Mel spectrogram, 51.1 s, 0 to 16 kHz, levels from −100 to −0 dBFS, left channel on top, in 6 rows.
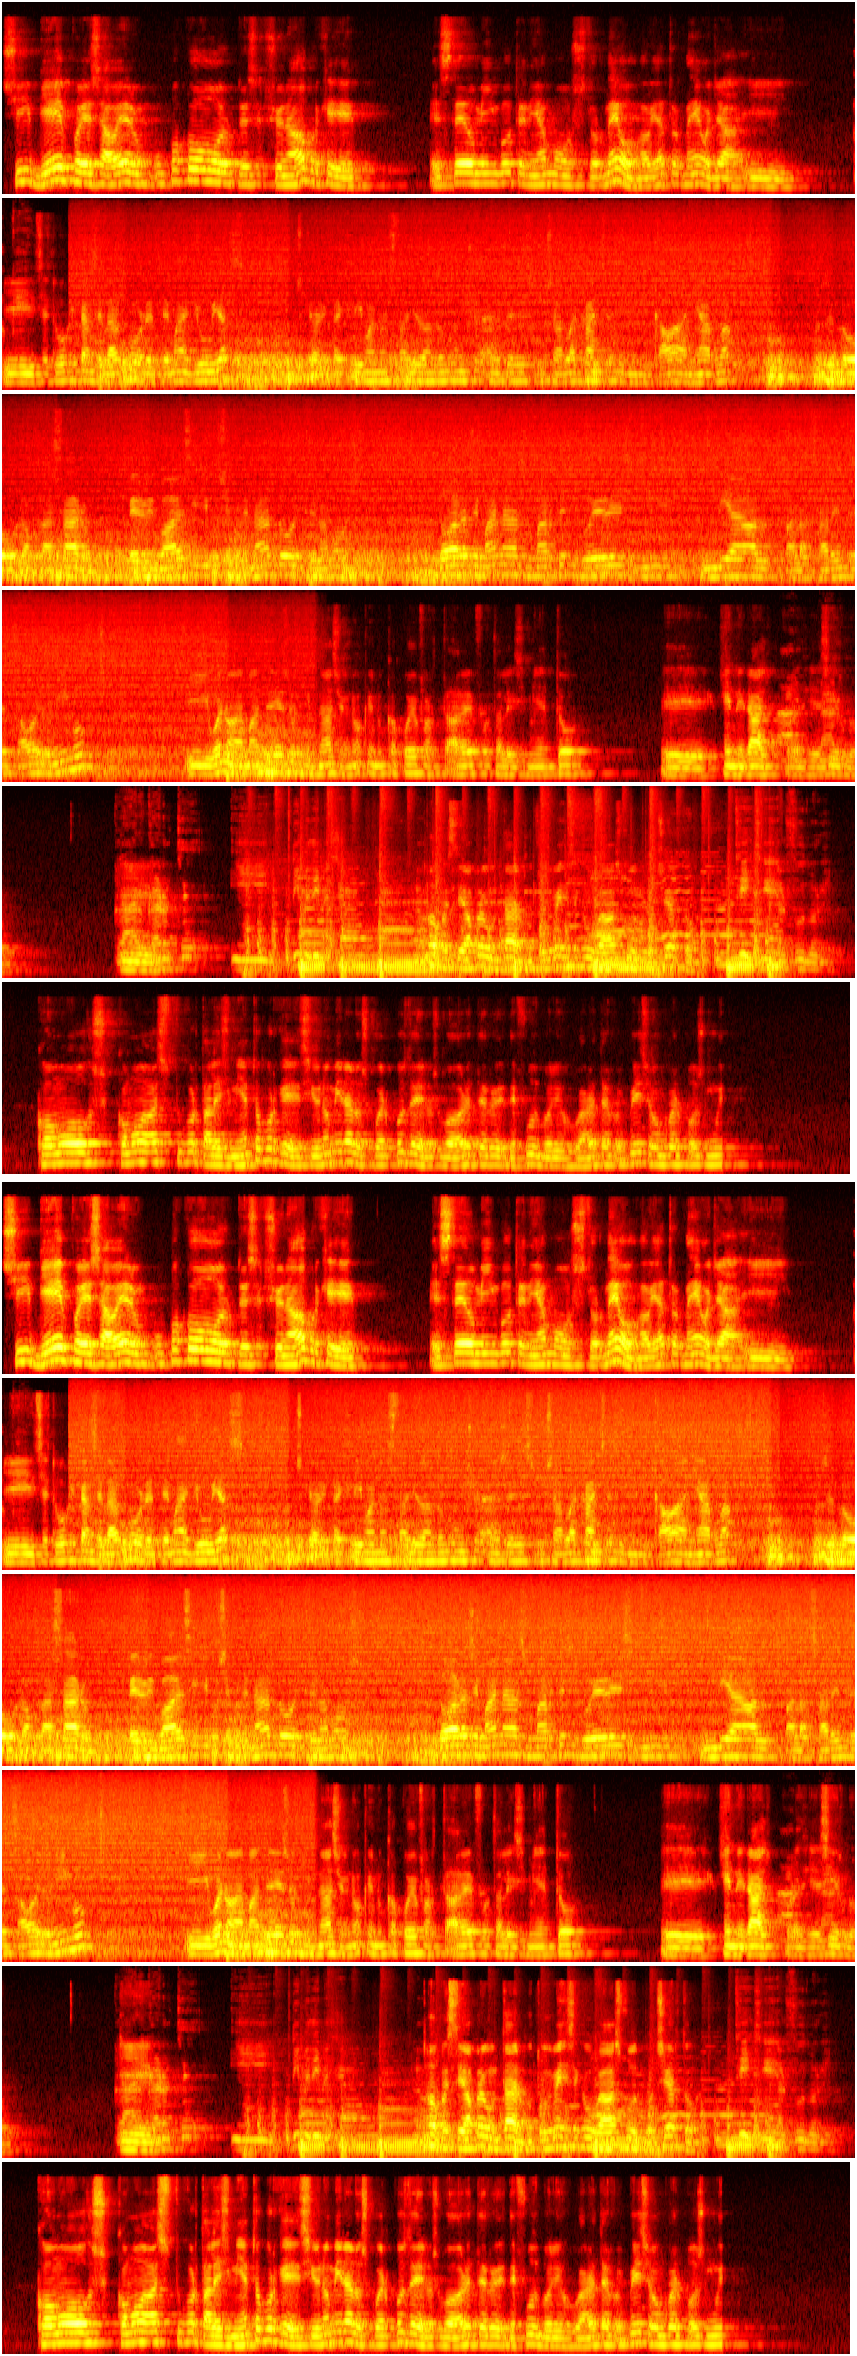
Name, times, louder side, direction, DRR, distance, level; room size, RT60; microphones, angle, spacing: voice 1, 0.0-3.6 4.3-7.9 8.5-11.0 11.3-15.9 16.6-20.7 21.4-26.5 27.4-31.4 32.2-34.2 35.3-35.7 38.3-41.1 43.0-49.9, right 3 dB, 65° right, 0.9 m, -28 dB
sound 1, 9.2-28.7, right 3 dB, 50° right, 2.2 m, -33 dB
voice 2, 11.5-12.0 33.3-34.1 35.2-36.1 36.4-37.7 38.2-38.8 41.5-42.4, equal, 10° left, 1.7 m, -37 dB
sound 2, 36.5-41.9, left 2 dB, 45° left, 0.9 m, -31 dB
21.5 x 19.0 x 8.7 m
head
